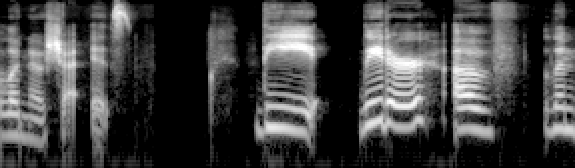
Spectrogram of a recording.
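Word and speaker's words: La Noscea: no that is not how I would have pronounced that word yeah it's lenosha very it's like a tropical kind of beachy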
